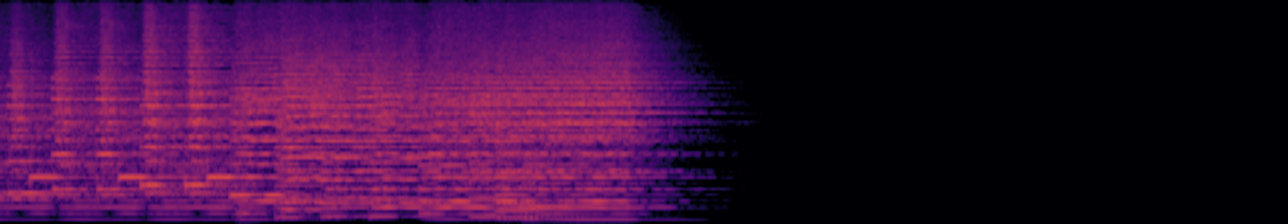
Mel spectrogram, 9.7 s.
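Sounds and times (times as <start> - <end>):
two violins cello and piano playing a burlesque piece: 0.0 - 5.4.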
